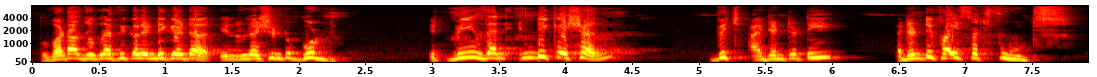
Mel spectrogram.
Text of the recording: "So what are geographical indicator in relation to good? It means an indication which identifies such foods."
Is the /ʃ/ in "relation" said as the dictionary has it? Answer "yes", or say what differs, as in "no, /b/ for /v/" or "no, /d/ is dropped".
yes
